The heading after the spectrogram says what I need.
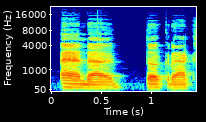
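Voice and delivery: usual speaking voice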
